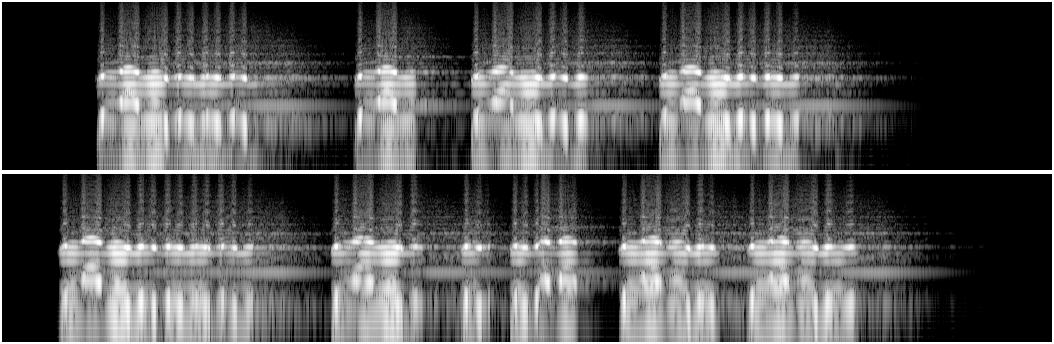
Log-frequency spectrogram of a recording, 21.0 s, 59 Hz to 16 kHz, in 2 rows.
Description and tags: This is sort of a laugh like noise. Created using amSynth, JackRack and LV2, Laspa filters. Pretty funny sounding! LOL!
Laugh, noise, synthetic, Vocal-like, weird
